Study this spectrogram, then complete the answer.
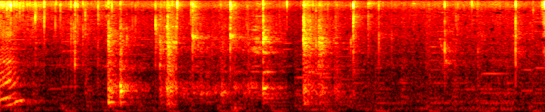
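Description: Mustard seeds, dried red chillies and cumin sizzle in hot oil with garlic for an Andhra-style mango onion pickle, a loud close crackling with rapid popping bursts and a few utensil clinks.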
